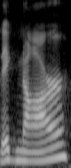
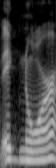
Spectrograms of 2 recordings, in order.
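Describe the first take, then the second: First: The second syllable sounds like 'ar'. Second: The second syllable sounds like 'or'. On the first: The speaker calls it wrong. "I said ignar" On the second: The speaker calls it right. "instead of ignore"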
